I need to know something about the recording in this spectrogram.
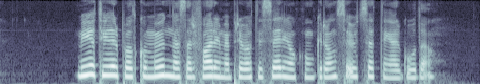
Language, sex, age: Norwegian, female, 20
